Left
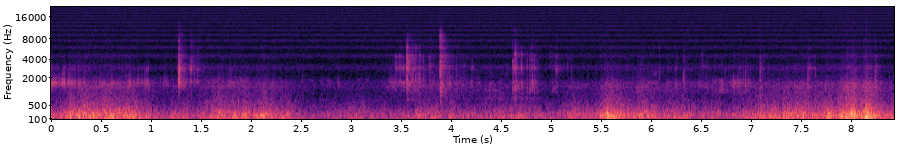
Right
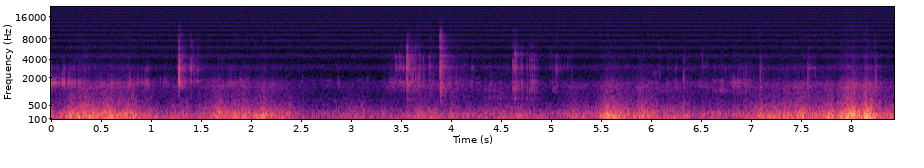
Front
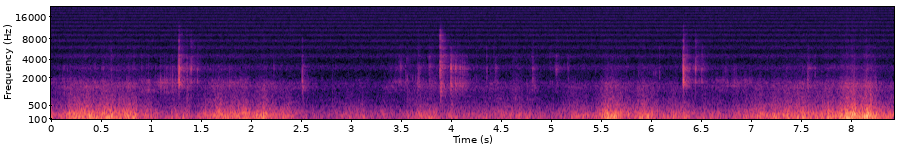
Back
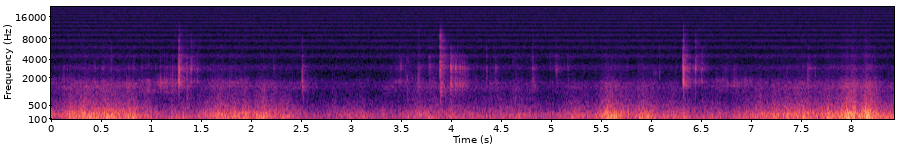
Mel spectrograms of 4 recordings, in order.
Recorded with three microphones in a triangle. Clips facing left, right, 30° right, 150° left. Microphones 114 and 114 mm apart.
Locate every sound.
Only background noise.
